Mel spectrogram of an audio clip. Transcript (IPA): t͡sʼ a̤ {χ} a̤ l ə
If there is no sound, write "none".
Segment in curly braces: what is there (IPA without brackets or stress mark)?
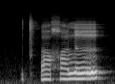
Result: χ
